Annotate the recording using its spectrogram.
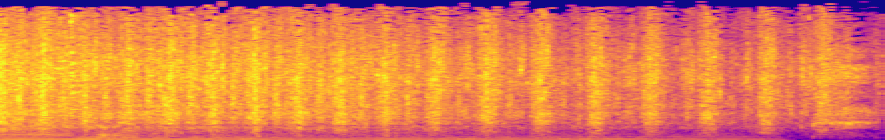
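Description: A man's voice holding the long final note of an icaro, steady in pitch, over a rattle shaken in a steady rhythm. Both fade gradually and stop just before the end.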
